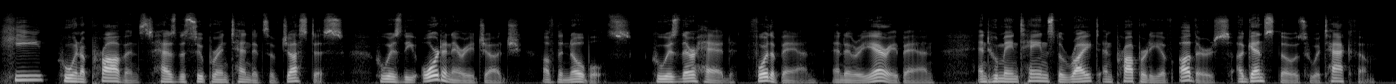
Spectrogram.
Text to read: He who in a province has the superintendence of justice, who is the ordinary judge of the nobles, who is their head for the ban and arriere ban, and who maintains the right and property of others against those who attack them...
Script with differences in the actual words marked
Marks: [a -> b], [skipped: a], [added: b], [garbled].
He who in a province has the superintendence of justice, who is the ordinary judge of the nobles, who is their head for the ban and arriere ban, and who maintains the right and property of others against those who attack them...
